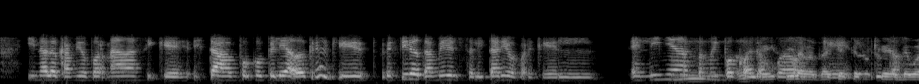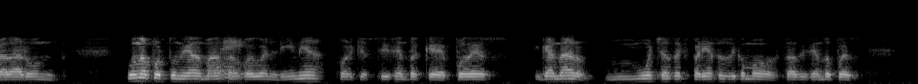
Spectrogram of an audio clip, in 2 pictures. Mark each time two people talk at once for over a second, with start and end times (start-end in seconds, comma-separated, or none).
6.7-9.0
